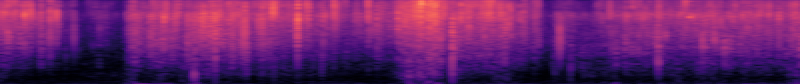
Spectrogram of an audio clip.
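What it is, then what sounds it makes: Play foam being squeezed. A large pink mass of sticky, soft but solid play foam, tiny foam beads held in a binder, is pulled, squeezed and kneaded close to the microphone with fingertips and long nails. After a quieter opening, it gives a dense, bright crackling and crinkling with many sharp little pops and sticky snaps that carry on throughout.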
